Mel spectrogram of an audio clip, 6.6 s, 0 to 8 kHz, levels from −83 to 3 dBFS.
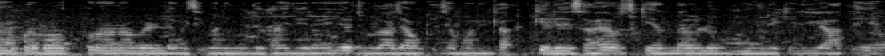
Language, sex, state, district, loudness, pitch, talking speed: Hindi, male, Chhattisgarh, Bilaspur, -26 LUFS, 145 Hz, 245 wpm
